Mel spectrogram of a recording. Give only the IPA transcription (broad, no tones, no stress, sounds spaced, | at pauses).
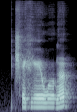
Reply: t͡ʃʰ e fʲ eː w ʊː ɡ ə̃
